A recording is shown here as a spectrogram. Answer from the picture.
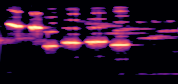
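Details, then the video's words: Song of a brown-chested jungle flycatcher: six pure whistled notes in quick succession, the first two high and the rest dropping to a lower, steady pitch, each note distinct and evenly spaced. "Sikatan Rimba Dada Coklat"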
